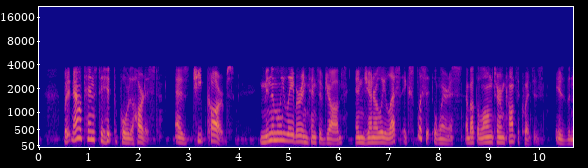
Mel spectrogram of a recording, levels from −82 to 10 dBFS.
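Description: The speech contains no technical faults. Its narrow band, with nothing above 4 kHz, comes from mu-law G.711 telephone coding working normally.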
